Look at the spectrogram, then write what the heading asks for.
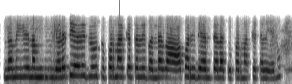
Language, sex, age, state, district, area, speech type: Kannada, female, 18-30, Karnataka, Vijayanagara, rural, conversation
